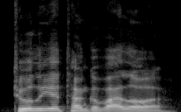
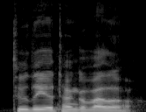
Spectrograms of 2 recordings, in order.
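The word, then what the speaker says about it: Taulia Tagovailoa: Tulia Tagovailoa. Tulia Tagovailoa.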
